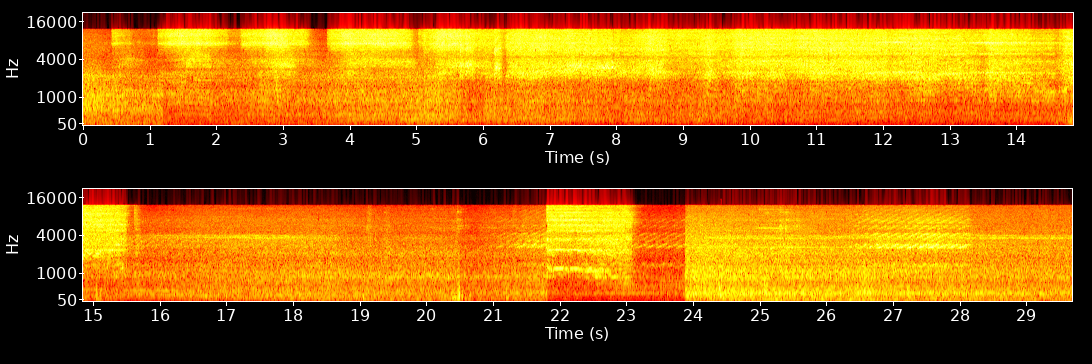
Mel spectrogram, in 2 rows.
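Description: East Midlands Railway Class 360 Desiro electric multiple units. For about the first fifteen seconds a train runs through at speed with loud wheel and rail noise. After abrupt cuts, a train runs into the platform with a steady whine from its motors.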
